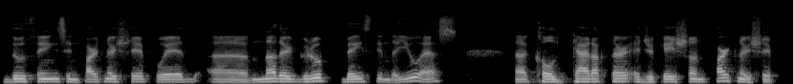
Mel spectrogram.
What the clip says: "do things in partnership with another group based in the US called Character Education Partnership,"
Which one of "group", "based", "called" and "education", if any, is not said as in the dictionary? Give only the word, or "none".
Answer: none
